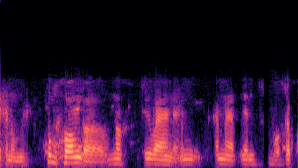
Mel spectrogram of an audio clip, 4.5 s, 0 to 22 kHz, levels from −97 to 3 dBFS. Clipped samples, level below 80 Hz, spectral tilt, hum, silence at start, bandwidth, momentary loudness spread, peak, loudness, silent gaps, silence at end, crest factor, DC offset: under 0.1%; -58 dBFS; -13 dB/octave; none; 0 s; 3.4 kHz; 17 LU; -2 dBFS; -22 LUFS; none; 0 s; 20 dB; under 0.1%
